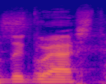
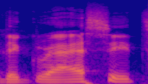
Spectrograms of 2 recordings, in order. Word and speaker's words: deGrasse: I think it's funny he said Degrassi too, and it's just Degrasse.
